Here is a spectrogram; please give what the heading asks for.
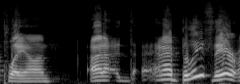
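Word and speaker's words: Plaion: a i o n which i would say play e on but they say no it's play on is how it's pronounced sure yeah whatever um that's just cor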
